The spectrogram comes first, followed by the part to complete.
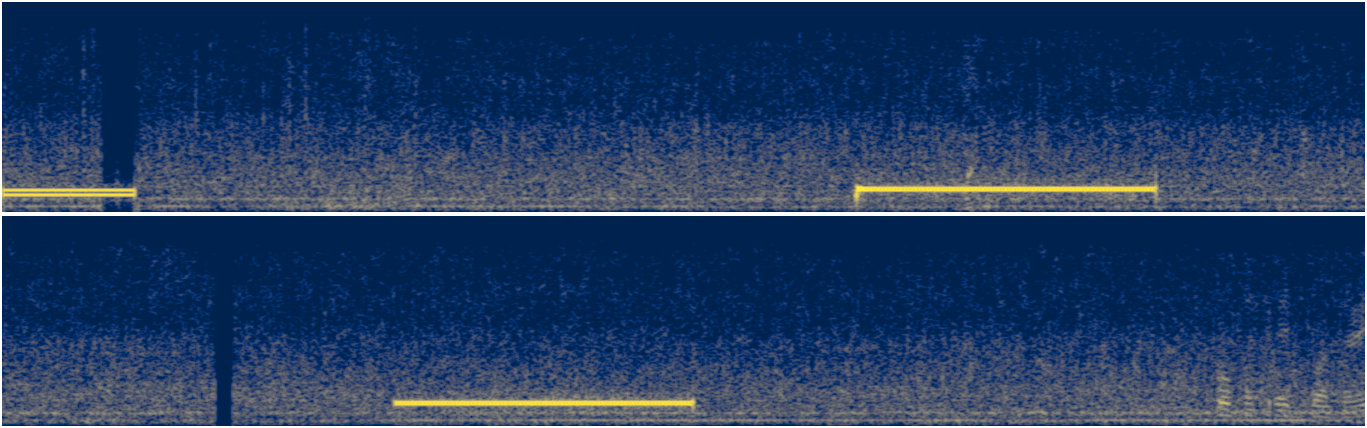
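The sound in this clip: Telephone line tones during a call transfer: a brief two-tone beep, then two long, steady beeps of about two seconds each, spaced several seconds apart over a constant line hiss.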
